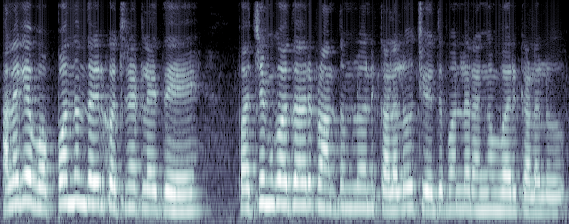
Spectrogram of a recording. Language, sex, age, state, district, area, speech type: Telugu, female, 60+, Andhra Pradesh, West Godavari, rural, spontaneous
